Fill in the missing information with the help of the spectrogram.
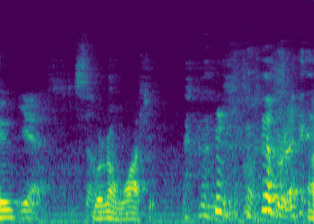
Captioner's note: laughter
